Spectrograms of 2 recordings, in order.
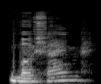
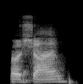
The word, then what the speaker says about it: Mosheim: So in this main session, our first speaker is Mosheim. Did I pronounce that right? Mosheim. Mosheim.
